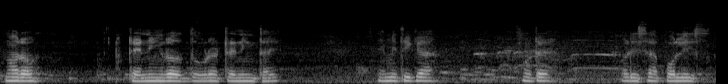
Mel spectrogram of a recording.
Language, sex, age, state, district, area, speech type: Odia, male, 18-30, Odisha, Mayurbhanj, rural, spontaneous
